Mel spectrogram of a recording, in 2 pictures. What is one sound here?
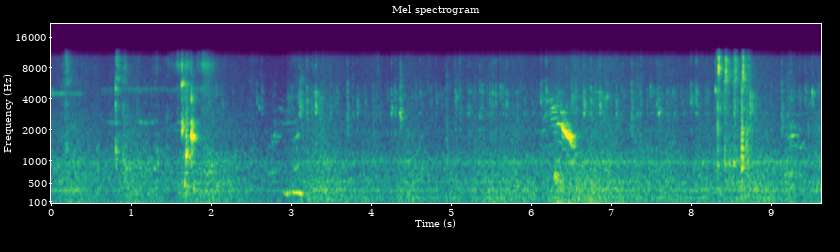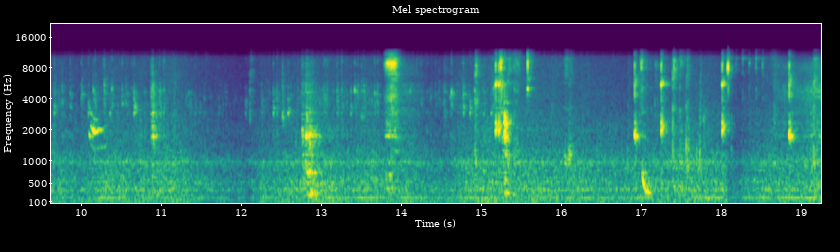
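A video game plays short chimes and blips from a television speaker.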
